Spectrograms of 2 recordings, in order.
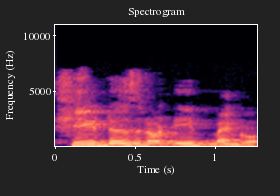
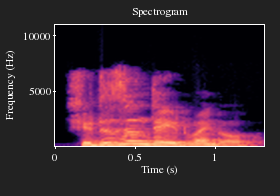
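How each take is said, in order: First: Does not is said as two full words. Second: Does not is contracted into one word. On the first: "कैसे बोला?" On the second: "native English में बोलता है"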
